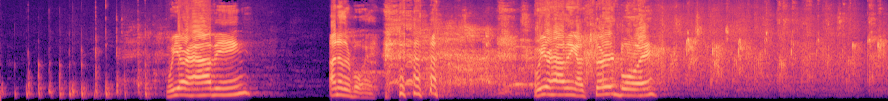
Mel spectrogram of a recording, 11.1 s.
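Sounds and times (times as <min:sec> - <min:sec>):
laughter: 0:01.6 - 0:02.3, 0:04.6 - 0:08.3
speech: 0:02.1 - 0:03.2, 0:04.1 - 0:05.7, 0:06.7 - 0:08.3
crowd applause: 0:04.8 - 0:11.1.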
